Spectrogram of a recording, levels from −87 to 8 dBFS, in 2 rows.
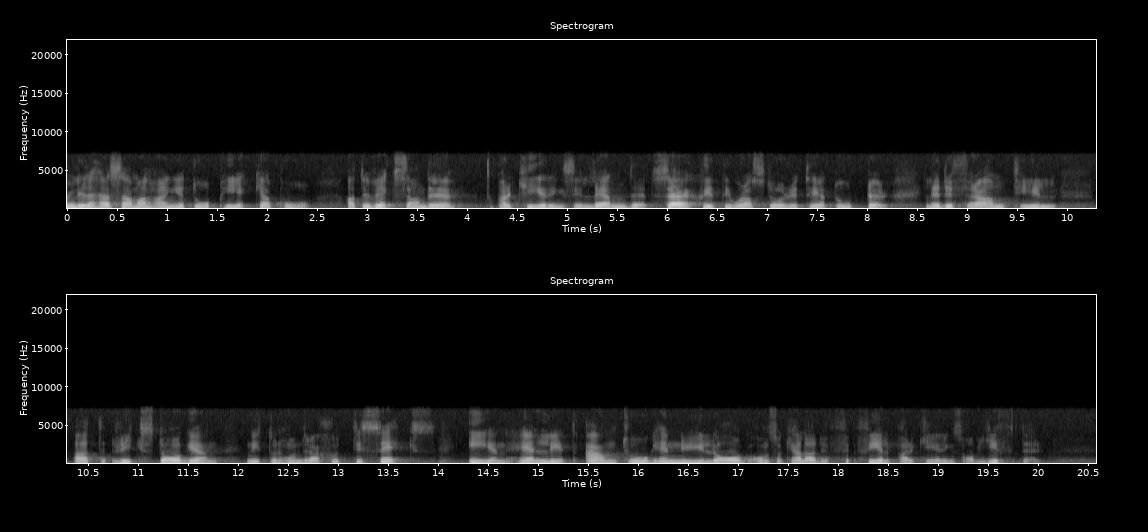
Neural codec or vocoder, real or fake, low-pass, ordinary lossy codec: none; real; 7.2 kHz; none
